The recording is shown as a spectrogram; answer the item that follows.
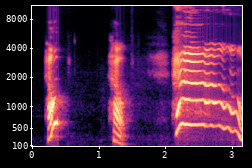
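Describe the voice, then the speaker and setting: This is a put-on character voice, squeaky and pitched extremely high. The speaker is shouting. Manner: yelling, urgent.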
